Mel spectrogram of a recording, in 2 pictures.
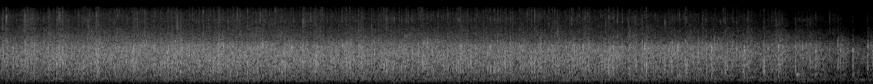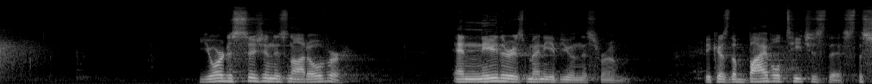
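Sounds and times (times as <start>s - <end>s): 
audience applauding: 0.0s - 9.2s
speech: 10.8s - 12.3s, 13.3s - 15.1s, 15.8s - 17.4s.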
